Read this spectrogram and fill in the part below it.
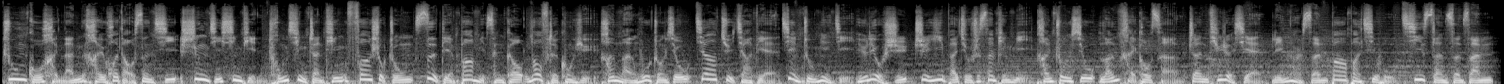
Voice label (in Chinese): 地产 男 大气浑厚; 海南; 海南海花岛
